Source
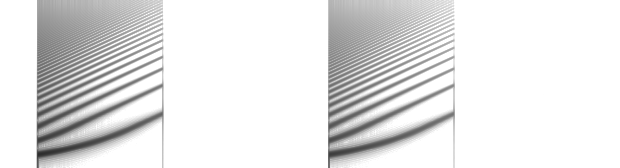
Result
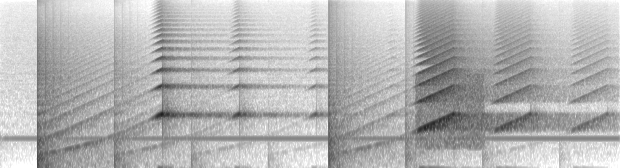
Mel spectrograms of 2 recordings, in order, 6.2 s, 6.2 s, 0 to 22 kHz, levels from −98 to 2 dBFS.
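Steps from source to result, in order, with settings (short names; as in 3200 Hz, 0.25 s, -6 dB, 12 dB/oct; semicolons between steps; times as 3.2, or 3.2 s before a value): weighting filter A; flipped gate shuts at -27 dBFS, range -42 dB; thin delay 77 ms, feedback 55%, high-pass 2200 Hz, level -15.5 dB; sine folder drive 14 dB, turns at -11.5 dBFS; whine 710 Hz -59 dBFS; feedback echo 0.769 s, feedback 29%, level -12.5 dB; two-slope reverb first 0.53 s, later 3 s, from -18 dB, DRR -1 dB; painted sound noise, 4.15–4.85, 480–3600 Hz -39 dBFS; gain +3.5 dB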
